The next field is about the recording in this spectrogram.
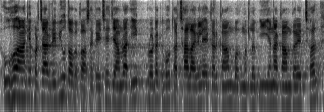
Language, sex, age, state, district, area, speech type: Maithili, male, 18-30, Bihar, Supaul, rural, spontaneous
